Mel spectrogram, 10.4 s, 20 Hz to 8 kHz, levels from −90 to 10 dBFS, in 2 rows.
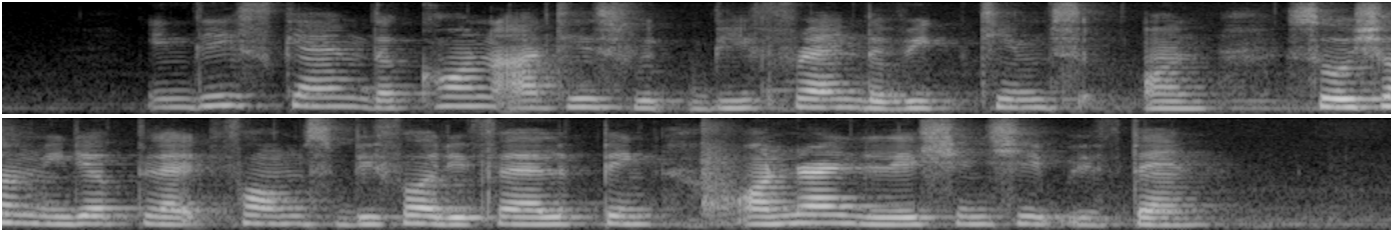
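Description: From 0.54 s to 4.57 s the speech and the background noise beneath it swell together, climbing by about 12 dB over roughly four seconds rather than jumping. This is automatic gain rising: the automatic gain control judged the incoming level too quiet and kept turning its gain up gradually, so everything in the signal, not just the voice, gets louder at once. The call microphone processing also trims the lowest bass, as expected.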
